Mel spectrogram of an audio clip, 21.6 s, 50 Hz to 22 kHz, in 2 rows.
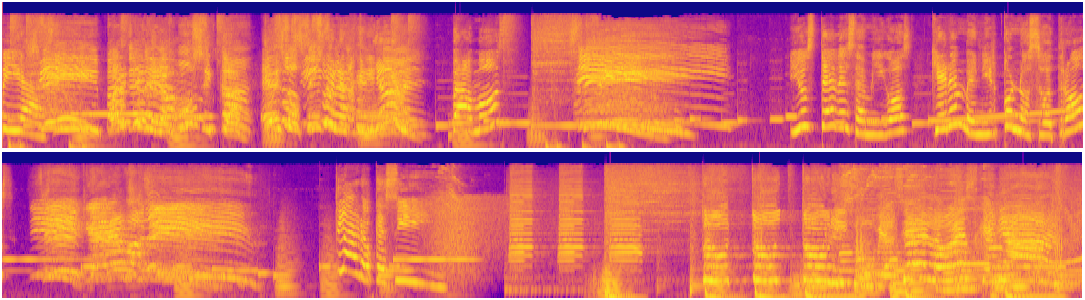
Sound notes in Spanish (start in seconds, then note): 15.6 Sonido de bocina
